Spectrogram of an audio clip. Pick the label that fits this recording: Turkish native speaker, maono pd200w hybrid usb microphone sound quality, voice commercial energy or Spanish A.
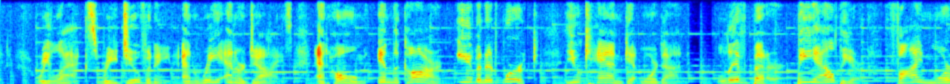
voice commercial energy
